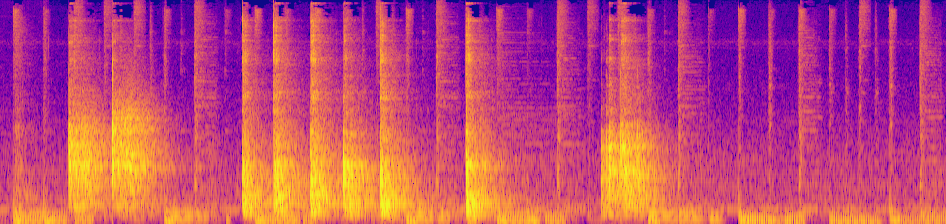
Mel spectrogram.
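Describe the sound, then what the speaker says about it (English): A mallet taps a table saw's cast top into alignment with the blade: about a dozen sharp ringing metallic knocks at irregular intervals, close and loud, each fading quickly, with no talking. "Then with my mallet, I move the top until it's parallel with the blade."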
